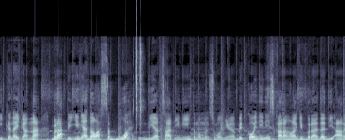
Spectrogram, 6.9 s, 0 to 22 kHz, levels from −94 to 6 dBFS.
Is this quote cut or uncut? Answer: cut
